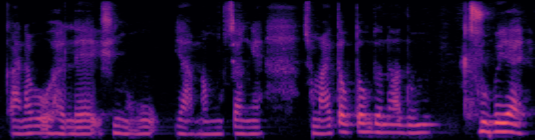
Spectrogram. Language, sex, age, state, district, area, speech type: Manipuri, female, 45-60, Manipur, Bishnupur, rural, spontaneous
